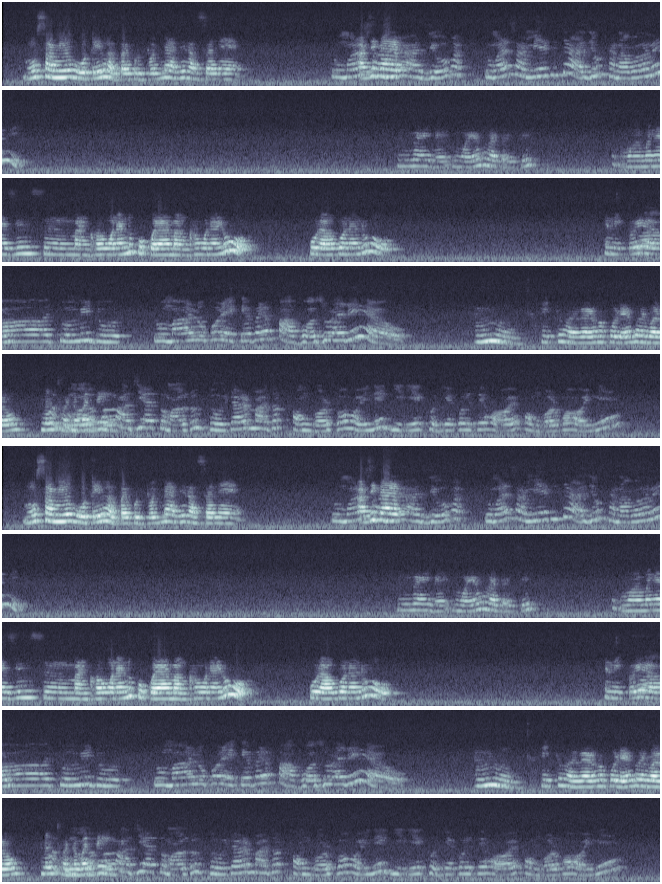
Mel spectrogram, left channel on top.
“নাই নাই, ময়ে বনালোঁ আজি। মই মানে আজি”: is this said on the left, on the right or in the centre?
Right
